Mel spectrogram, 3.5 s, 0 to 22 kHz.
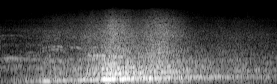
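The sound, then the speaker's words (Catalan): A powerful launch whoosh from a vertical accelerator roller coaster in Europe, over 100 metres tall, going from 0 to 180 km/h in 5 seconds, swells and fades over a few seconds, a loud engine-like roar with a rising, revving tone and broad rushing noise, heard alone without any talking. “Té 11 atraccions dedicades al Cavallino Rampante i la més espectacular estrella és la Red Force, l'accelerador vertical de més de 100 metres d'alçada únic a Europa, que accelera de 0 a 180 km per hora en 5 segons.”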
